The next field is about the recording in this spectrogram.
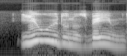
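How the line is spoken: Plain. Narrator (Turkish): dedi

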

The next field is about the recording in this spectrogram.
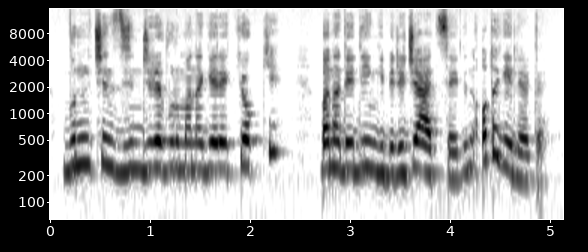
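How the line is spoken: Plain. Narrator (Turkish): dedi Tubek

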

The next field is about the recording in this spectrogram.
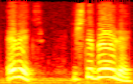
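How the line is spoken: Shouting. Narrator (Turkish): diye bağırırken

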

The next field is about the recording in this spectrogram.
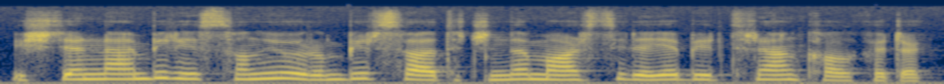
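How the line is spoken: Plain. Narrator (Turkish): dedi

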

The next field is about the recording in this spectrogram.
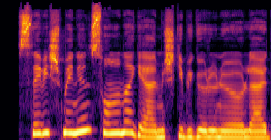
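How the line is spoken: Plain. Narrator (Turkish): dedi

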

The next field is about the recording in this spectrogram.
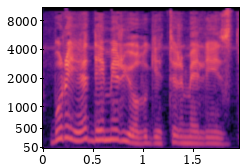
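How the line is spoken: Plain. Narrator (Turkish): dedi

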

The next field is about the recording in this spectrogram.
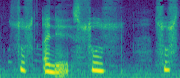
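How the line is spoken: Whispered into baby's ear. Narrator (Turkish): diye bebeğin kulağına fısıldadı Nilüfer

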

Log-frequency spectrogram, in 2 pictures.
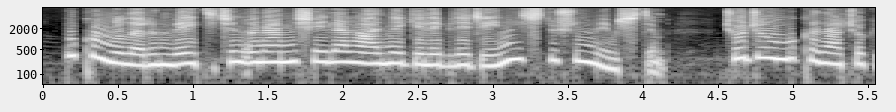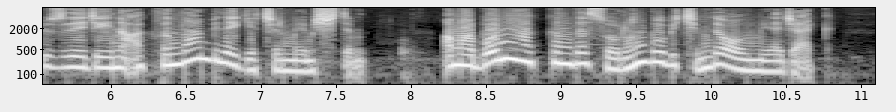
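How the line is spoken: Very calm voice. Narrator (Turkish): Red gayet sakin bir sesle

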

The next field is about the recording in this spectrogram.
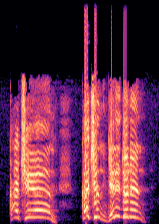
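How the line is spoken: Shouted. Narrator (Turkish): diye haykırdı

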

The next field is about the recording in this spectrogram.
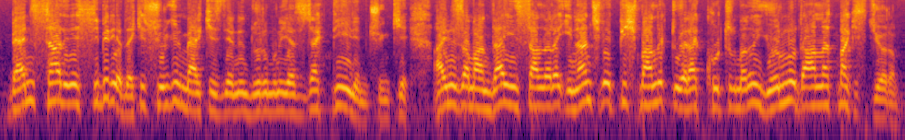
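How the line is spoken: Plain. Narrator (Turkish): dedi

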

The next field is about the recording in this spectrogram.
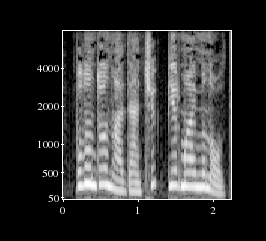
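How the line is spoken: Crying out. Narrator (Turkish): diye haykırarak

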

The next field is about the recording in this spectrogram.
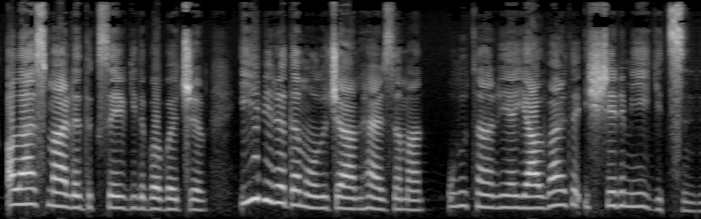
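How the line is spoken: Plain. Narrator (Turkish): dedi

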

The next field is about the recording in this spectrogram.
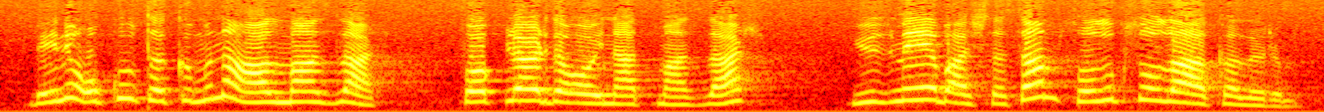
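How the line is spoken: Plain. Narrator (Turkish): dedi

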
